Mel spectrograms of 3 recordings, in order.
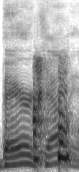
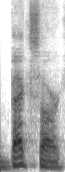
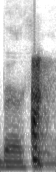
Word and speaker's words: Bexar: They said Bear County and I was like Bear Bear. I'm not in Bear. I'm in Beexar County. They're like, "No, you're in Bear County."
